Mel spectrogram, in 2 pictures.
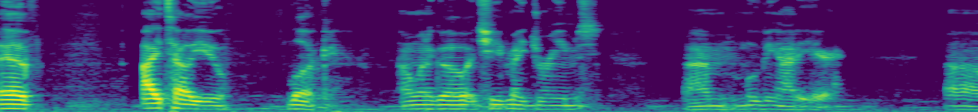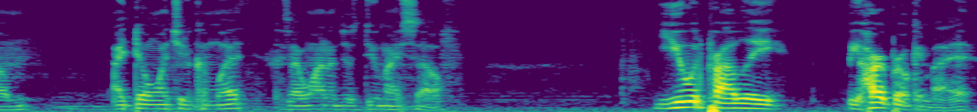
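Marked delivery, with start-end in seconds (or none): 2.2-10.7 hushed, very quiet, earnest and grave. Giving the listener a hypothetical example: earnest, serious delivery. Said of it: "You said that so seriously".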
